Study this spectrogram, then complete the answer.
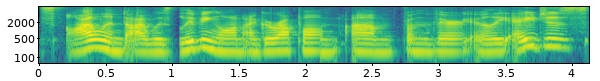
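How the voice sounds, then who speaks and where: With an Australian accent, a woman talks at a medium pitch. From Australia, Sydney. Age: young. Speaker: country singer. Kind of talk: casual interview chat. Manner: halting, many fillers.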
